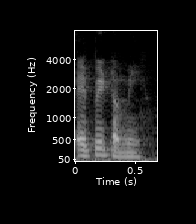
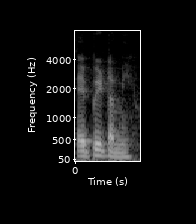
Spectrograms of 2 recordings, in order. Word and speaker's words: epitome: EP it is not EP it is actually pronounced as epitomy the word is pronounced as epitomy okay right so if I say Rahul is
